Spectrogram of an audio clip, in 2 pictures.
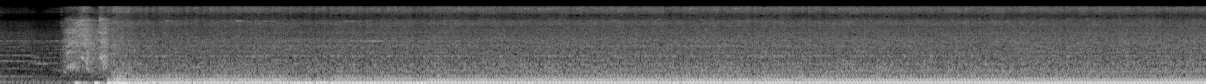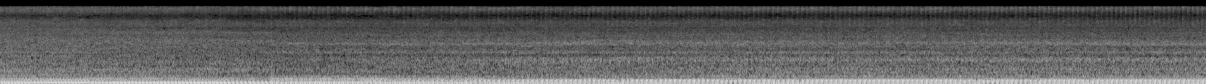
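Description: A motorcycle engine idles with a steady, deep rumble close by.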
